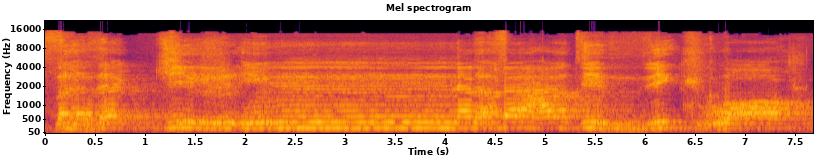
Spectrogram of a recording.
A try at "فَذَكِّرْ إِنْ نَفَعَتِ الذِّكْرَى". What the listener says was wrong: Fada şede yok.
